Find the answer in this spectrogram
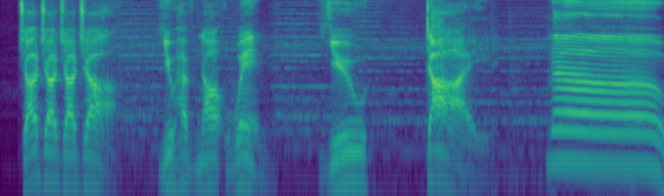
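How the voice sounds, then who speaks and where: A man puts on a character voice at medium pitch, swinging very widely in pitch and talking at a very slow pace with long, frequent pauses over clear background music. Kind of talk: broken English. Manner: dramatic, emotional.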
